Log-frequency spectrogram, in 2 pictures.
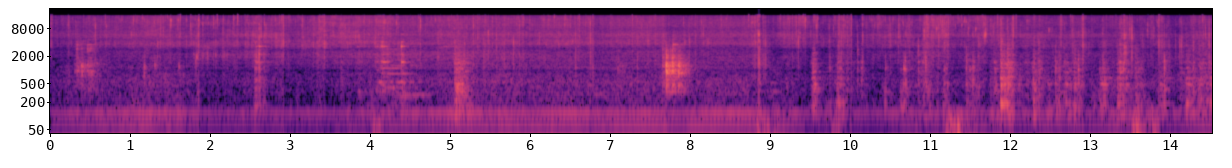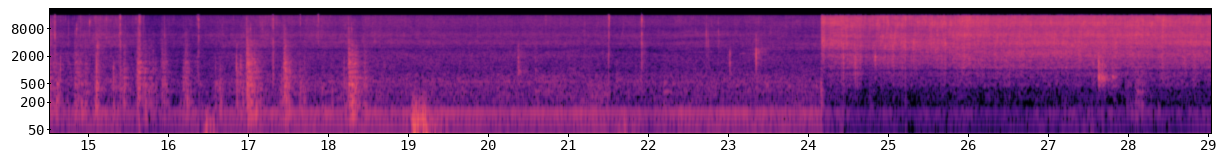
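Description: Garlic sizzling in hot oil in a miniature metal wok, with a small wooden spatula scraping and tapping against the pan as it is stirred. About 24 seconds in the sizzle suddenly becomes louder and brighter.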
